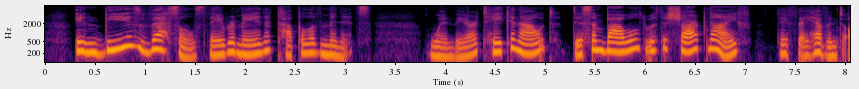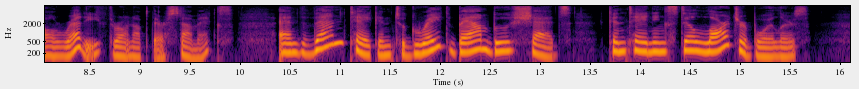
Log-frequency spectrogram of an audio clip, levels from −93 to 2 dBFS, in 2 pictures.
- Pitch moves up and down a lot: Yes, wide, 5.8 semitones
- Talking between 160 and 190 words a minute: No, average, 140 wpm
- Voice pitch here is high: Yes, high, 220 Hz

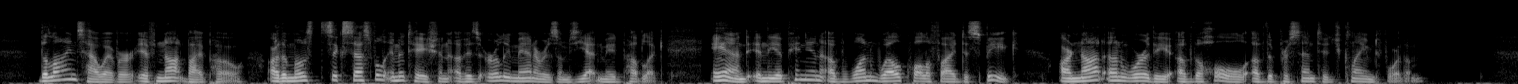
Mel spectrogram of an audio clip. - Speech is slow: No, average, 160 wpm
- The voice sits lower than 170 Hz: Yes, medium, 140 Hz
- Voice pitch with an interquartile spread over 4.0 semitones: Yes, average, 5.1 semitones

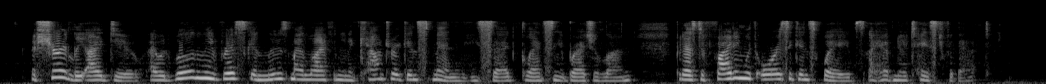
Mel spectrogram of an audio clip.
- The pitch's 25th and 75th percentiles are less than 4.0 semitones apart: No, average, 5.0 semitones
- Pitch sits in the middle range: No, high, 205 Hz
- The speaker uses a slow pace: No, average, 200 wpm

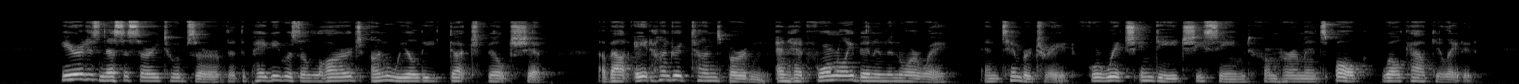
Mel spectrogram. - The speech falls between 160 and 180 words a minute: Yes, average, 165 wpm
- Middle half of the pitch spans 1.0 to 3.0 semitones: No, average, 4.0 semitones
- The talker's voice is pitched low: No, medium, 160 Hz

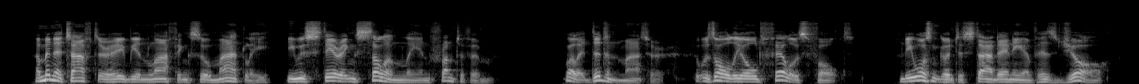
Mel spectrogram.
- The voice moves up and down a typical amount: No, wide, 6.7 semitones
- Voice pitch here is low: Yes, low, 120 Hz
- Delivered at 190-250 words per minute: Yes, average, 200 wpm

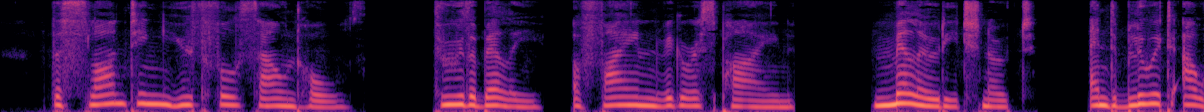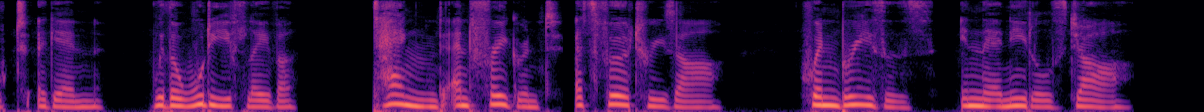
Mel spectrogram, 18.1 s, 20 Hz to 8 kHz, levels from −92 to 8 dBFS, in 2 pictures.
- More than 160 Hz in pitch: Yes, high, 190 Hz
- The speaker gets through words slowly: Yes, slow, 125 wpm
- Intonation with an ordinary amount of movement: Yes, average, 4.3 semitones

